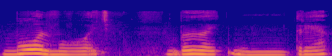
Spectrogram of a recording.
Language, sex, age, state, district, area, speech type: Kashmiri, female, 30-45, Jammu and Kashmir, Baramulla, rural, spontaneous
